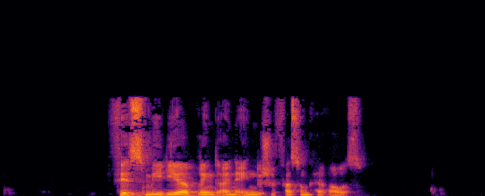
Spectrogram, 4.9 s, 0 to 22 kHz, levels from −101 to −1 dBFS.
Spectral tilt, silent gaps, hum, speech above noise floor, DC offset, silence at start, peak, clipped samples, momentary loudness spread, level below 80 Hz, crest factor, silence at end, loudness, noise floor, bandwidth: -4 dB/octave; none; none; over 63 dB; under 0.1%; 1.15 s; -10 dBFS; under 0.1%; 10 LU; -72 dBFS; 20 dB; 1.25 s; -27 LUFS; under -90 dBFS; 11.5 kHz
